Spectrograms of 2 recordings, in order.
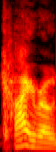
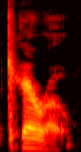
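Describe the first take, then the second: First: It is said like the Egyptian city, 'Ky-ro'. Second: It is said with a long A, 'Kay-ro'. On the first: This is how the name is usually known. "spelled like Cairo" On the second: This is how the locals in New York say it. "we all call it Caro"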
